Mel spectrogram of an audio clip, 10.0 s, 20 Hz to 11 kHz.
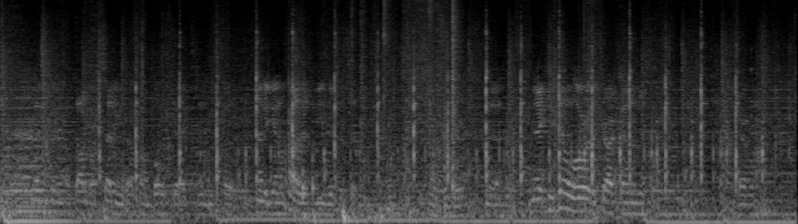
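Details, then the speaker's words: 800hp P-pump 24v engine build, new torque converter being fitted during transmission install: sharp, uneven light clicks as the converter is rocked back and forth by hand, meaning it is fully engaged on the transmission pump. "When you hear that clicking noise, you know that your torque converter is engaged to your transmission pump."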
